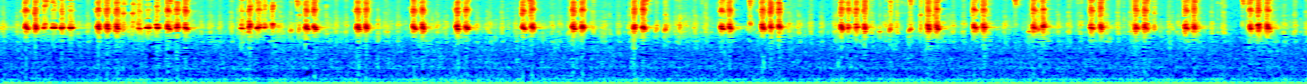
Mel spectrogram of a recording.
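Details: Live crickets recorded for a natural-sound ASMR session: shrill, high chirps in short bursts, repeated about every half second with a steady rhythm, over a faint low constant hum.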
